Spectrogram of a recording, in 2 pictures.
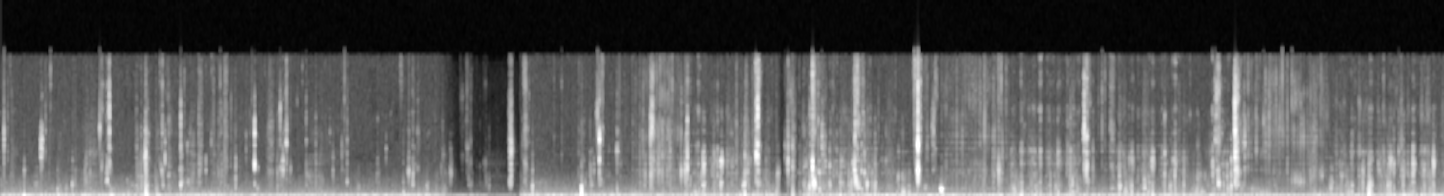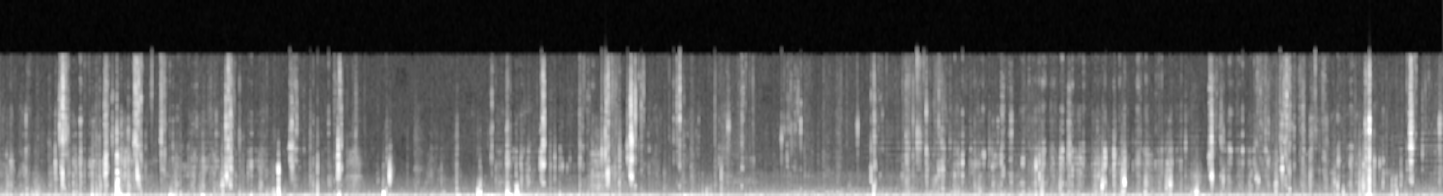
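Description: Close-miked chewing and biting of food, with many sharp mouth clicks throughout and a short drop-out about five seconds in.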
